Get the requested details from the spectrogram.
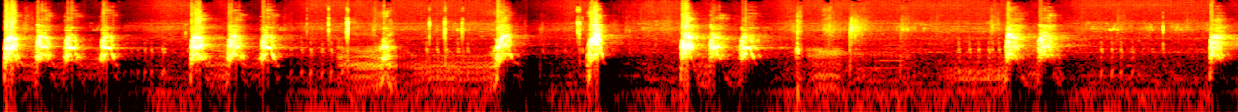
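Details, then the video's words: West Highland White Terrier, a pet dog, giving a voice check on command: sharp barks in quick bursts of three or four, then pauses, repeated through the recording, with faint speech in the background. "west highland white terrier barks"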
